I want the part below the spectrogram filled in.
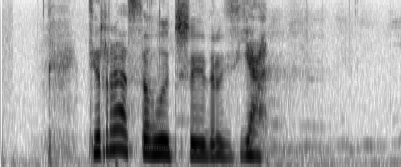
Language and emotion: Russian, positive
